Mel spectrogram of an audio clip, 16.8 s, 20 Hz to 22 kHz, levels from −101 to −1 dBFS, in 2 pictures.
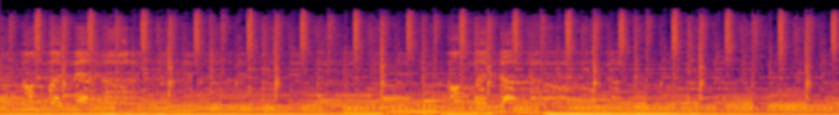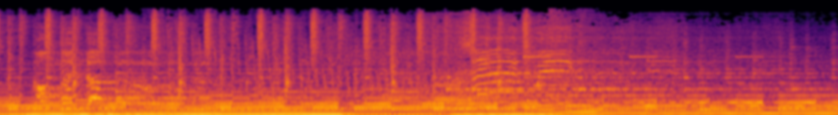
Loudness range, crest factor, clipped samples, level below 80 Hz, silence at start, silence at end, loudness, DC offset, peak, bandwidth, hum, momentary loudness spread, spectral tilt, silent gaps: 2 LU; 14 dB; under 0.1%; -22 dBFS; 0 s; 0 s; -22 LUFS; under 0.1%; -6 dBFS; 16 kHz; none; 4 LU; -5 dB/octave; none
